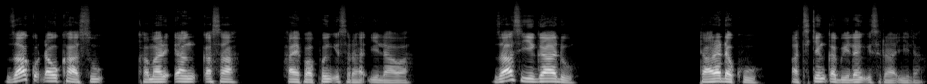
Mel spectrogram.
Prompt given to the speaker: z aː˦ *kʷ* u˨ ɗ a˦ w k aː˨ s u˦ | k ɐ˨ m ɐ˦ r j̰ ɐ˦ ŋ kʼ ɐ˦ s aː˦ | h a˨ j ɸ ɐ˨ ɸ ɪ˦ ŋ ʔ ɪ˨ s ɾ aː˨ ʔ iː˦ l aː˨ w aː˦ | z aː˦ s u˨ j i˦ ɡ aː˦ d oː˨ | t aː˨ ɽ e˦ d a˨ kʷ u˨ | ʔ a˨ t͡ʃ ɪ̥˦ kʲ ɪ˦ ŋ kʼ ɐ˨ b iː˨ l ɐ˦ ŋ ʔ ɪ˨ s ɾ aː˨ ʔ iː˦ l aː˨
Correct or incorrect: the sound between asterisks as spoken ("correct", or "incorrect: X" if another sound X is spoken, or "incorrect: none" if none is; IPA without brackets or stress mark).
correct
